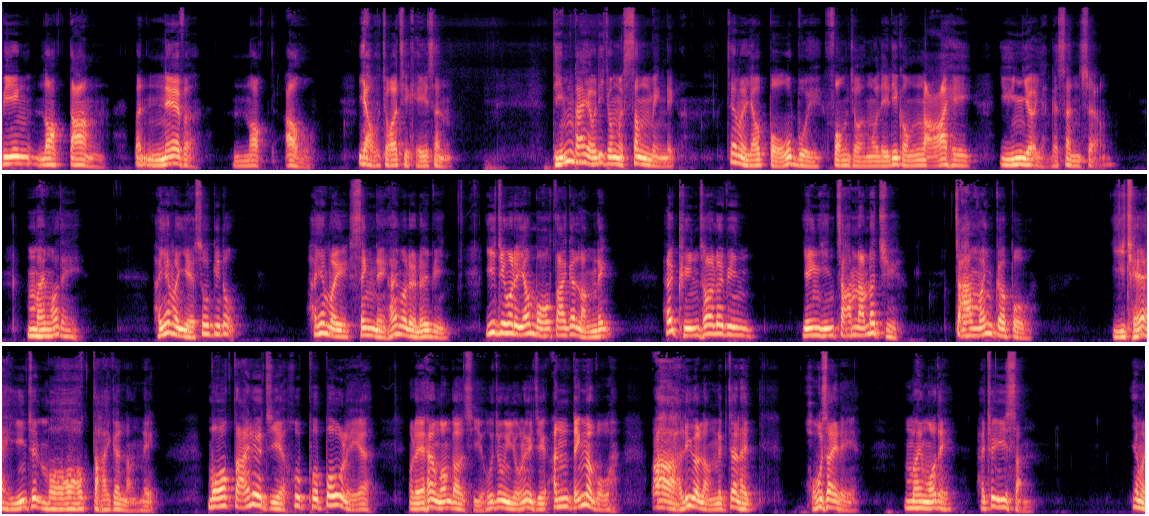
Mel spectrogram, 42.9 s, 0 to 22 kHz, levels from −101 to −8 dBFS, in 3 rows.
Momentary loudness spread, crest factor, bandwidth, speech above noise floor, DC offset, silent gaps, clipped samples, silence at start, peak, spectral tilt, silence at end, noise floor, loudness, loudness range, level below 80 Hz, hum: 14 LU; 14 dB; 19 kHz; 61 dB; under 0.1%; none; under 0.1%; 0 s; -8 dBFS; -7 dB/octave; 0 s; -82 dBFS; -21 LUFS; 5 LU; -62 dBFS; none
